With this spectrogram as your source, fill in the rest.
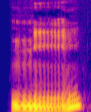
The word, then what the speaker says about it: knee: El quinto truco es que cuando tenemos una palabra que empieza con una K y después tiene una N, solo vamos a pronunciar la N y no vamos a pronunciar la K.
